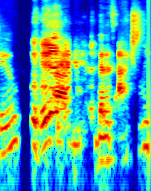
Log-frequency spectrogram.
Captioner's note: laughs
